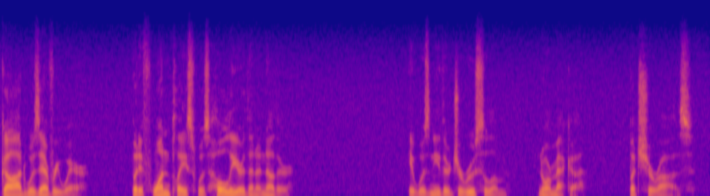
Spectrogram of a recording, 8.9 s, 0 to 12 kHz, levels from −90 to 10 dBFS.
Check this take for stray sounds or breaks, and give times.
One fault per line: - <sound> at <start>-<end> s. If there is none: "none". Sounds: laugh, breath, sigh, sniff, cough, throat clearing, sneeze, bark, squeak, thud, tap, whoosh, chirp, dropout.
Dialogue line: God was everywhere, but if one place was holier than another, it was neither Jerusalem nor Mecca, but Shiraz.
none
